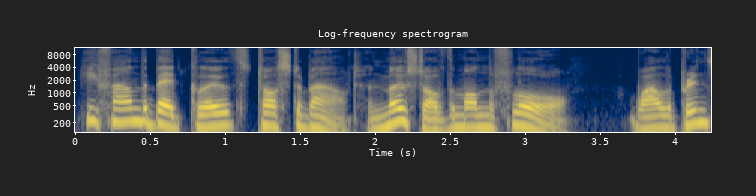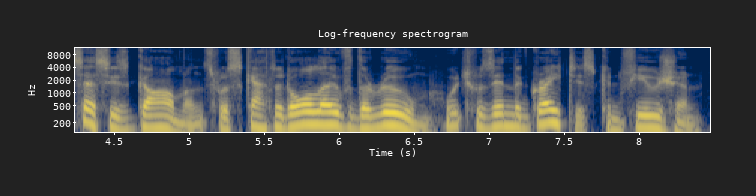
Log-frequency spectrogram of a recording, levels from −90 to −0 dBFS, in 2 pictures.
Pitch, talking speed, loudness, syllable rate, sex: 145 Hz, 205 wpm, -19 LUFS, 5.5 syllables/s, male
